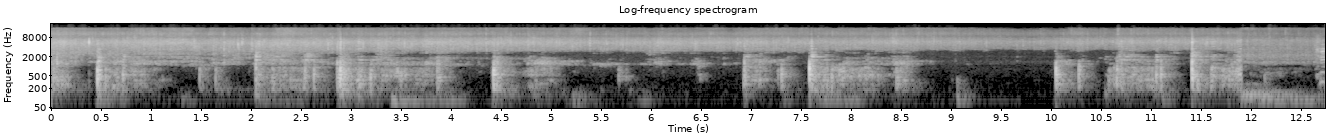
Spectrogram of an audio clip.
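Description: Prawns fry and sizzle over a low flame while a utensil stirs them in the pan, with repeated scraping strokes over a steady hiss, close and clear, no talking.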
